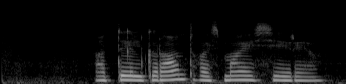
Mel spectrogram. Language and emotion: Russian, neutral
